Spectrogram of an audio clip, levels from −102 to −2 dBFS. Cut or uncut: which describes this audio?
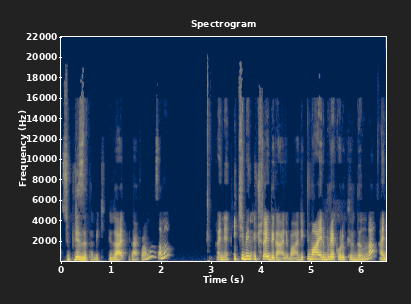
cut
